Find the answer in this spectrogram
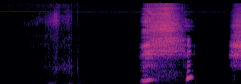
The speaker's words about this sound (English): Luckily, this wedding is over and I don't have to wear it anymore. Do you want to finally see what's underneath? Here, can you help me with the zipper?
